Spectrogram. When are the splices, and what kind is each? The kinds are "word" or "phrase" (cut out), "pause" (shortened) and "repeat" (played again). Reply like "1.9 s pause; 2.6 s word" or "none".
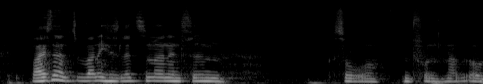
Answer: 3.9 s pause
